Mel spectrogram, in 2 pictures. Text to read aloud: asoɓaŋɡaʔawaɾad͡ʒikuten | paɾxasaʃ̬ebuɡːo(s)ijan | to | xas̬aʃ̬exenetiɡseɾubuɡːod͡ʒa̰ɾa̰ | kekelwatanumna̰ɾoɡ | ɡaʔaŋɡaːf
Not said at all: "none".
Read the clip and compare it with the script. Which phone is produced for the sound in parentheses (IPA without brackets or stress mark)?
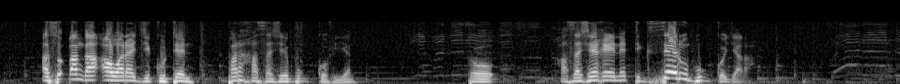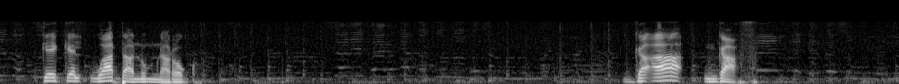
f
